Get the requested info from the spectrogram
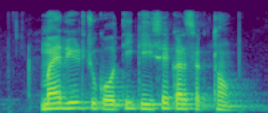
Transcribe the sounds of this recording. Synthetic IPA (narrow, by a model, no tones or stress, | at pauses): mɛ̃ːɾiːɖt͡ʃʊkoːt̪ikisekəɾsəkt̪aɦũː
